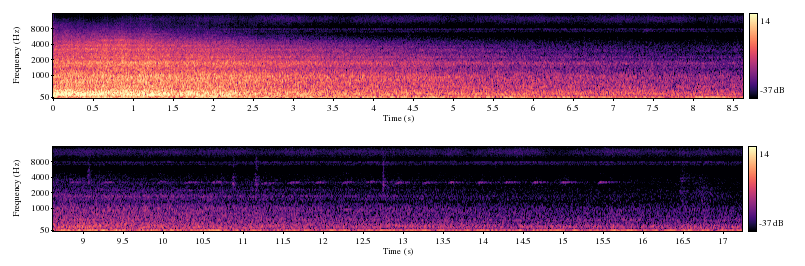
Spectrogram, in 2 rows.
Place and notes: Tunnel, Ballwin, Missouri, USA - 1930 Tunnel
Recording just inside the south entrance of 1930 tunnel as a train passes overhead. Train horn sounds from 0:42-1:06.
